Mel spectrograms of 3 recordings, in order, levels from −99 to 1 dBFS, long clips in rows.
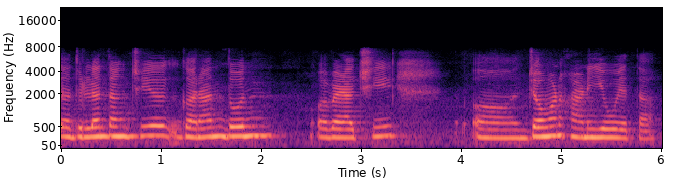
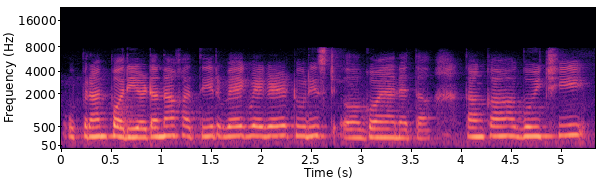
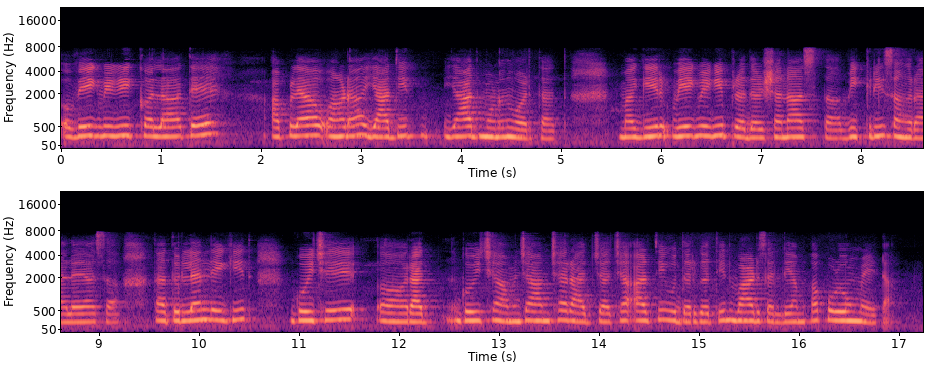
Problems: background sounds at intervals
